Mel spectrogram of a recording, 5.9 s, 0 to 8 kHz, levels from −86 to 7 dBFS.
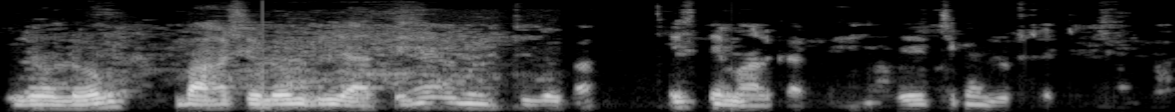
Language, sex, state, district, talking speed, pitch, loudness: Hindi, male, Uttar Pradesh, Hamirpur, 195 wpm, 120 Hz, -17 LUFS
